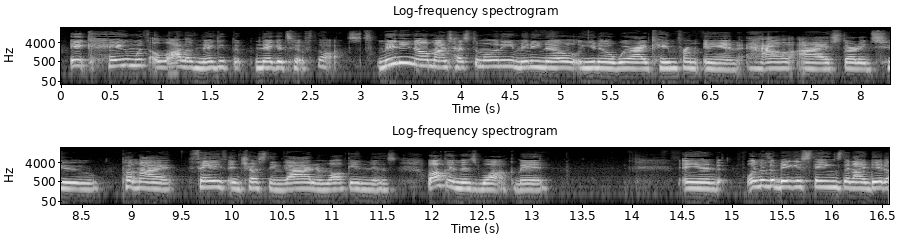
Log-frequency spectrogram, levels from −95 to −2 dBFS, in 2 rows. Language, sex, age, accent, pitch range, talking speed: English, female, 10-29, American, 210-245 Hz, 185 wpm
